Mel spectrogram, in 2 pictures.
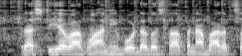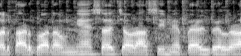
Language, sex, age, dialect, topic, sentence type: Maithili, female, 46-50, Eastern / Thethi, agriculture, statement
